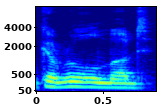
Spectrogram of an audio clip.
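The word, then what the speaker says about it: Ngerulmud: Islands but it's yeah it's got a silent n and it's pronounced Gul mud and it's pretty much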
